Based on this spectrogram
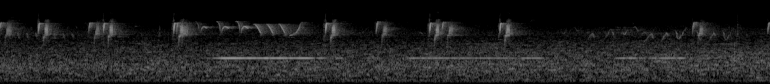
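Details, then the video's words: Least flycatcher song of crisp, explosive clipped notes given in quick bursts, mixed with a softer rolling chatter from another bird and a faint steady tone in the background. "Chant du moucherolle tchébec"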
